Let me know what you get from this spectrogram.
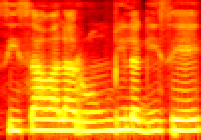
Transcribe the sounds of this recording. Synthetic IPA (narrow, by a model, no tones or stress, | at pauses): siːsaʋaːlaɾuːmbʱiləɡiseː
